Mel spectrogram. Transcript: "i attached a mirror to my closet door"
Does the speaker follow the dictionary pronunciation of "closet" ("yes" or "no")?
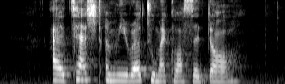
no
